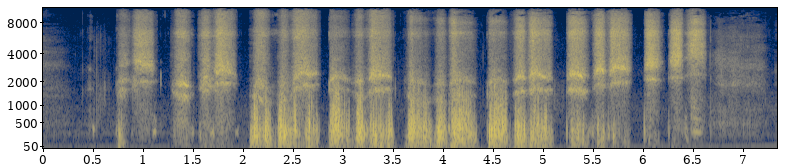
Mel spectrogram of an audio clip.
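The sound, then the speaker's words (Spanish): On Thursday 26 August 2021, someone whistles the Soviet national anthem in a breathy, airy way, with little clear pitch, as a steady march-like string of short, loud bursts with no talking. “Me encuentro, me encuentro silbando el himno de la Unión Soviética.”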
